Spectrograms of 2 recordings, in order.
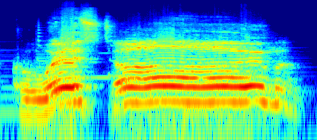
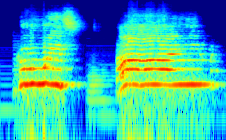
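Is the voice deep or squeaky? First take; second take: deep; squeaky. First: It is shouted in a big, giant-like voice. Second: It is said in a small, mouse-like voice.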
